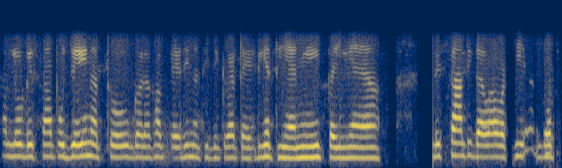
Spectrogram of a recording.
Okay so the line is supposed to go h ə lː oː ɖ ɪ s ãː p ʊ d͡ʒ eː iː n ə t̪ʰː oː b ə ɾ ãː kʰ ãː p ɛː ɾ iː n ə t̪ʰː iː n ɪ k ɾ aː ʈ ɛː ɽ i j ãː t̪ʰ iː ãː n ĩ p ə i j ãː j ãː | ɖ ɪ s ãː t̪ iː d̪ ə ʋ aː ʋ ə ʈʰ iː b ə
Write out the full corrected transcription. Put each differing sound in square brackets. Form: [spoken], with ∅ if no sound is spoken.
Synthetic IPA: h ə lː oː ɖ ɪ s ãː p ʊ d͡ʒ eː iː n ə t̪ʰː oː [ɡ] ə ɾ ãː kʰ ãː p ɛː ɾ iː n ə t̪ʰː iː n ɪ k ɾ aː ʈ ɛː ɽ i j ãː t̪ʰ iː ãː n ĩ p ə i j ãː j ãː | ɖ ɪ s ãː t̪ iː d̪ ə ʋ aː ʋ ə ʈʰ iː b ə

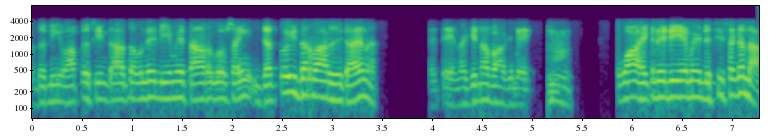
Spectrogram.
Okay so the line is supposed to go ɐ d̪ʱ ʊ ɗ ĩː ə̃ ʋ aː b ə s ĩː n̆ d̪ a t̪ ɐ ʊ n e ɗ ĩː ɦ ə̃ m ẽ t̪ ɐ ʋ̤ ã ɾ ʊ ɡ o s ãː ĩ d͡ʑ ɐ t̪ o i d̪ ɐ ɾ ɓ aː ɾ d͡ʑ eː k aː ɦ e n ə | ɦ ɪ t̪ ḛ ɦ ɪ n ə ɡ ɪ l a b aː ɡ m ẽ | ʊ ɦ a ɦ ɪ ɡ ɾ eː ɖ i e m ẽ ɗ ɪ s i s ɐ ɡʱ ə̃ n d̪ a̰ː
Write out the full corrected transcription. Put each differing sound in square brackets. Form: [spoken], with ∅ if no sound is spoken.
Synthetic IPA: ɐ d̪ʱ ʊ ɗ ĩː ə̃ ʋ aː [p] ə s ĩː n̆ d̪ a t̪ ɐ ʊ n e ɗ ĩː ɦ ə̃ m ẽ t̪ ɐ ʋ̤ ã ɾ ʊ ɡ o s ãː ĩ d͡ʑ ɐ t̪ o i d̪ ɐ ɾ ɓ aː ɾ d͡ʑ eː k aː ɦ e n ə | ɦ ɪ t̪ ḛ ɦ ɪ n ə ɡ ɪ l a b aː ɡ m ẽ | ʊ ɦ a ɦ ɪ [k] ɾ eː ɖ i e m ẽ ɗ ɪ s i s ɐ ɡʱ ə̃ n d̪ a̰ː

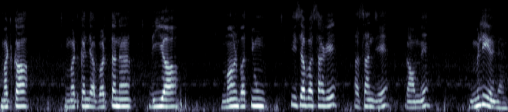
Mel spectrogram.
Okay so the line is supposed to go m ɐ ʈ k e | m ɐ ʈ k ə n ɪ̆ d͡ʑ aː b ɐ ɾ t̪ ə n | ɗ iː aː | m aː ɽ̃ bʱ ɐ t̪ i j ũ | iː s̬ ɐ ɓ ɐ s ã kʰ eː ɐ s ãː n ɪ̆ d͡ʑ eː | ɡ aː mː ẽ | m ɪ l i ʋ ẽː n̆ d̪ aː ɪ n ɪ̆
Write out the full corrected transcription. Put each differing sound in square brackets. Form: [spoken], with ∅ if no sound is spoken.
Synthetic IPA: m ɐ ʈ k [a] | m ɐ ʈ k ə n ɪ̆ d͡ʑ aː b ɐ ɾ t̪ ə n | ɗ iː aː | m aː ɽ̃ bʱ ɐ t̪ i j ũ | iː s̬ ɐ [b] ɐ s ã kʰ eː ɐ s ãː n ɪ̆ d͡ʑ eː | ɡ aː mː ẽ | m ɪ l i ʋ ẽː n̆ d̪ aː ɪ n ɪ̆

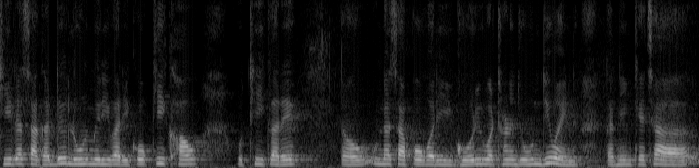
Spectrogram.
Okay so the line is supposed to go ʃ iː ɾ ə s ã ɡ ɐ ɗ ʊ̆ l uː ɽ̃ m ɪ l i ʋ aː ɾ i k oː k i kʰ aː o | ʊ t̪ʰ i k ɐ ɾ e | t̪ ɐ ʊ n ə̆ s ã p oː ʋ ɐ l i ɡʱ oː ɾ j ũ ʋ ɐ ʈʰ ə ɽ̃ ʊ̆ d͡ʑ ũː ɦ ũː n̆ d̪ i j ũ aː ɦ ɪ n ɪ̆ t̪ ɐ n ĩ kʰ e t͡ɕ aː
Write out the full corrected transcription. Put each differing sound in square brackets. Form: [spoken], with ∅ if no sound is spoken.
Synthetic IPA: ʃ iː ɾ ə s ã ɡ ɐ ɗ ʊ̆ l uː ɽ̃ m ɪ [ɾ] i ʋ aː ɾ i k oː k i kʰ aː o | ʊ t̪ʰ i k ɐ ɾ e | t̪ ɐ ʊ n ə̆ s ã p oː ʋ ɐ [ɾ] i ɡʱ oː ɾ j ũ ʋ ɐ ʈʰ ə ɽ̃ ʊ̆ d͡ʑ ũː ɦ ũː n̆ d̪ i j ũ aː ɦ ɪ n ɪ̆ t̪ ɐ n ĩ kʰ e [t͡ɕʰ] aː

